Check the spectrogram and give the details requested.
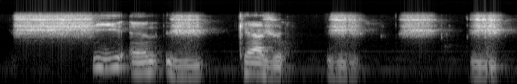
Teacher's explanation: the front part of the tongue, not the tip, the front part of the tongue, and is raised against the roof of the mouth, but not exactly in the alveolar ridge, and not exactly in the hard palate. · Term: post-alveolar fricative sounds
